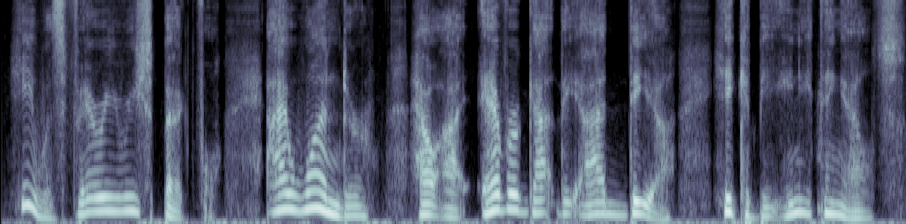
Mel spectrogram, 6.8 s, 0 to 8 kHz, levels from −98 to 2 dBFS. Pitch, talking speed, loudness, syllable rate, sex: 145 Hz, 150 wpm, -19 LUFS, 4.7 syllables/s, male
